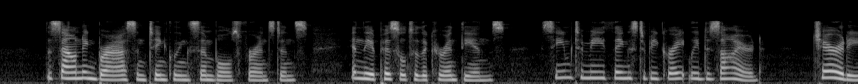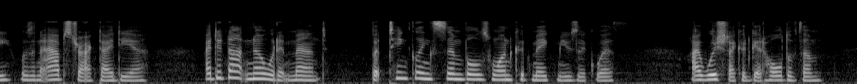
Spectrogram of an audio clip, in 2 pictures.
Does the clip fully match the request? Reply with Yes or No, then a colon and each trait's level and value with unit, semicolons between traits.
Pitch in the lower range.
No: high, 215 Hz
